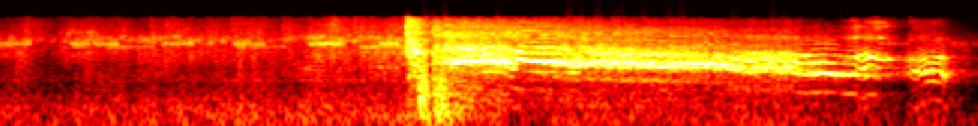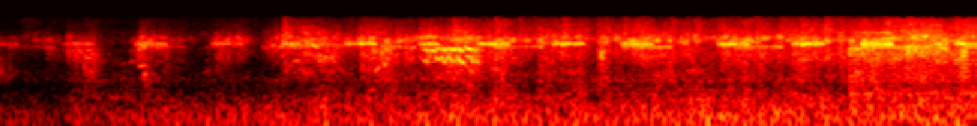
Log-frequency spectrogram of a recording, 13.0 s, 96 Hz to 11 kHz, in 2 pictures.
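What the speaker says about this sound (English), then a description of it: "I'm sure I heard a scream." A loud, sustained high scream rings out in a jungle setting in the 1961 film Bloodlust, lasting a few seconds before cutting off, over a constant background hum of crickets and insects.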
